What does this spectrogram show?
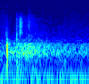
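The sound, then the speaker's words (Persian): A few footsteps echoing through a mansion: one sharp step followed by a couple of softer ones in quick succession, over a low, steady background hum with no talking. “خوب گوش کنید صدای قدمهایش را نمیشنوید؟”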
